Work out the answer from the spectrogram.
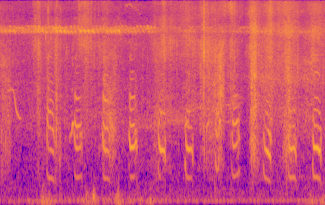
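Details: Purebred partridge giving a rhythmic run of short, ringing, hooked notes, about three per second, each with a bright overtone, over a faint low hum and a thin high whine.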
